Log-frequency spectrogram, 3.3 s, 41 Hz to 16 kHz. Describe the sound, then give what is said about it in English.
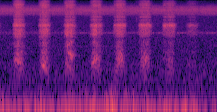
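Rapid rhythmic inhalations in a breathing exercise: about eight quick, evenly spaced, airy breaths in, roughly two per second, each a short hissing stroke of air with no voices. “So the idea is to breathe in 10 strokes kind of fast. It's around 2 per second. So it's kind of like this.”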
